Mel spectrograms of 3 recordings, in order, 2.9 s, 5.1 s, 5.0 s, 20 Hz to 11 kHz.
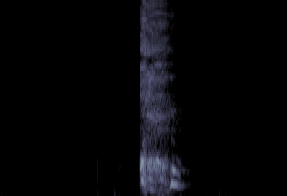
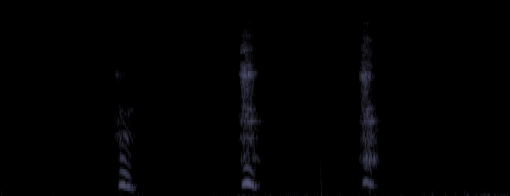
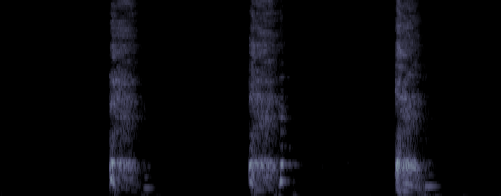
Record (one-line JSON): {"cough_length": "2.9 s", "cough_amplitude": 3708, "cough_signal_mean_std_ratio": 0.29, "exhalation_length": "5.1 s", "exhalation_amplitude": 732, "exhalation_signal_mean_std_ratio": 0.31, "three_cough_length": "5.0 s", "three_cough_amplitude": 3079, "three_cough_signal_mean_std_ratio": 0.34, "survey_phase": "beta (2021-08-13 to 2022-03-07)", "age": "45-64", "gender": "Female", "wearing_mask": "No", "symptom_cough_any": true, "symptom_runny_or_blocked_nose": true, "symptom_sore_throat": true, "symptom_fatigue": true, "symptom_headache": true, "symptom_onset": "2 days", "smoker_status": "Never smoked", "respiratory_condition_asthma": false, "respiratory_condition_other": false, "recruitment_source": "Test and Trace", "submission_delay": "1 day", "covid_test_result": "Positive", "covid_test_method": "ePCR"}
